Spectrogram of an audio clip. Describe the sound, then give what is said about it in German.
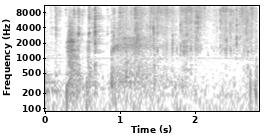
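Continuous crinkling and rustling of a plastic snack wrapper being torn open and handled, with bursts of crackle over a few seconds and no talking. “ich mache die jetzt mal auf.”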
